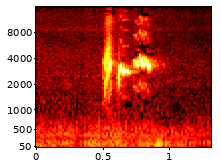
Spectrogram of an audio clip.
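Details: A sooty-headed bulbul, recorded as a bird-catching lure, gives one crisp phrase of three quick liquid notes, a sharp first note then two slurred chirps, in near silence.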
